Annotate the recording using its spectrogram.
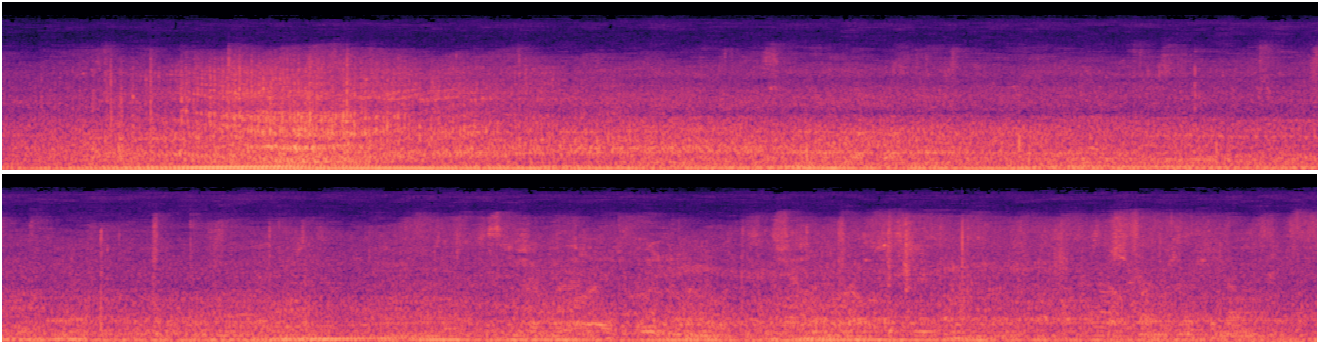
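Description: A heavy vehicle engine running steadily with a low rumble under the indistinct murmur of a crowd's voices. It is loudest about two seconds in, and scattered light clicks come in the second half.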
